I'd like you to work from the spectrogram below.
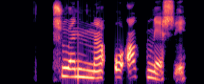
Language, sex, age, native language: Icelandic, male, 9, Icelandic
